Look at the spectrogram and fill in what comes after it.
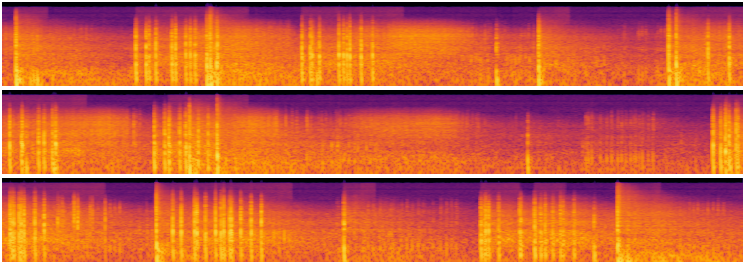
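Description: Aerial fireworks display: shells bursting in volleys of sharp bangs and rapid crackling, each volley trailing off in echoing rumble, with a quieter lull in the middle.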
